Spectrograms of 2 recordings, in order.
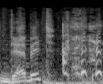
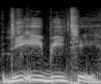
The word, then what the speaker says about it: debt: A special debit? Debit? Spell the word. D-E-B-T. All right, now spell it out.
